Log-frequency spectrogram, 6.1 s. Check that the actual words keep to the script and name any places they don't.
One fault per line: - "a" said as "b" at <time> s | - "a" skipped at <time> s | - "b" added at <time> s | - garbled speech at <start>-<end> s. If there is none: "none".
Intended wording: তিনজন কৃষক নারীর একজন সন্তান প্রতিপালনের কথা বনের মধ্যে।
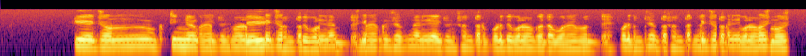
- garbled speech at 1.5-2.8 s
- garbled speech at 4.6-5.9 s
